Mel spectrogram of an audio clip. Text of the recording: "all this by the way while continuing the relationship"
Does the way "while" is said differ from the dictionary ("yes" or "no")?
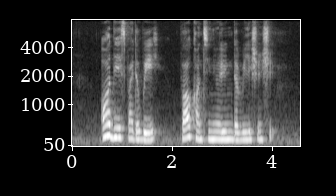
yes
